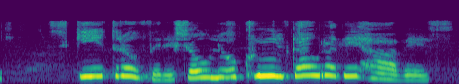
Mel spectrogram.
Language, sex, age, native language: Icelandic, female, 11, Icelandic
